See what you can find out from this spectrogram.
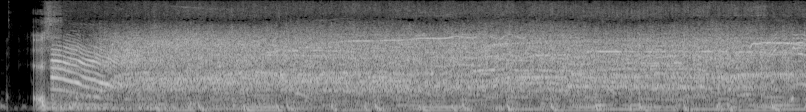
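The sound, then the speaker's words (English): The studio audience of the British television show Blind Date erupts into loud, sustained roaring and cheering as host Celia Black comes out, starting abruptly and holding steady, with whoops and shouts mixed into the dense wall of crowd noise, and a rhythmic beat underneath. “I mean, she comes out to just a roaring crowd.”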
